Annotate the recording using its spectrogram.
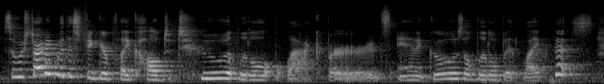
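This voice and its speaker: Very animated and moderately paced, this twenties-aged library science student plans a kids' story time in an upbeat, teacherly vlog chat. Her mid-range voice is creaky, the room echoes, and there's a little hiss or hum.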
